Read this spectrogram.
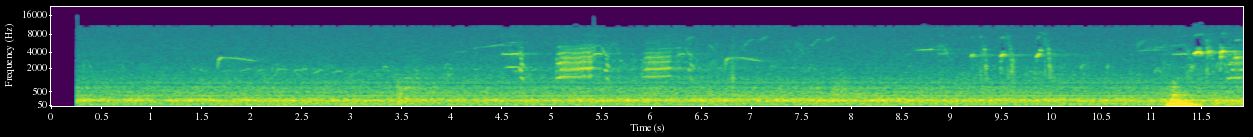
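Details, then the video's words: Female bald eagle calling from the nest as the male arrives, recorded by a nest and territory camera on Hornby Island. Two bursts of rapid, stacked chattering notes, with scattered faint chirps from other birds over a steady low hum. "em is calling from bst as mr em arrives on the wa cam"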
